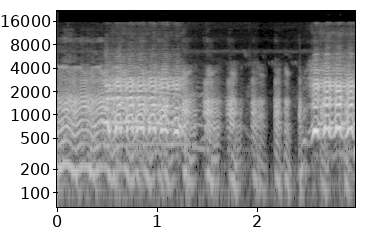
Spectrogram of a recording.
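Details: Noisy, chatty goat giving a long, quavering bleat that wavers in pitch for over a second. Short choppy voiced bursts follow, then the bleat resumes, with laughter around it.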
